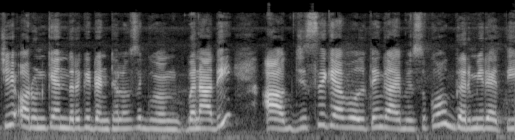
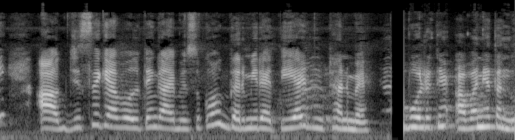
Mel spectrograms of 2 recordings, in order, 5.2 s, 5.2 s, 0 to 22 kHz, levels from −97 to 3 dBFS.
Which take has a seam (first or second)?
second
